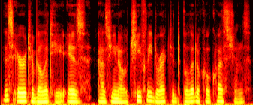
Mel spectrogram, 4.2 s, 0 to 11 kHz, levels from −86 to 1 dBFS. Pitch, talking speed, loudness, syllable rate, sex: 115 Hz, 155 wpm, -16 LUFS, 5.8 syllables/s, male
